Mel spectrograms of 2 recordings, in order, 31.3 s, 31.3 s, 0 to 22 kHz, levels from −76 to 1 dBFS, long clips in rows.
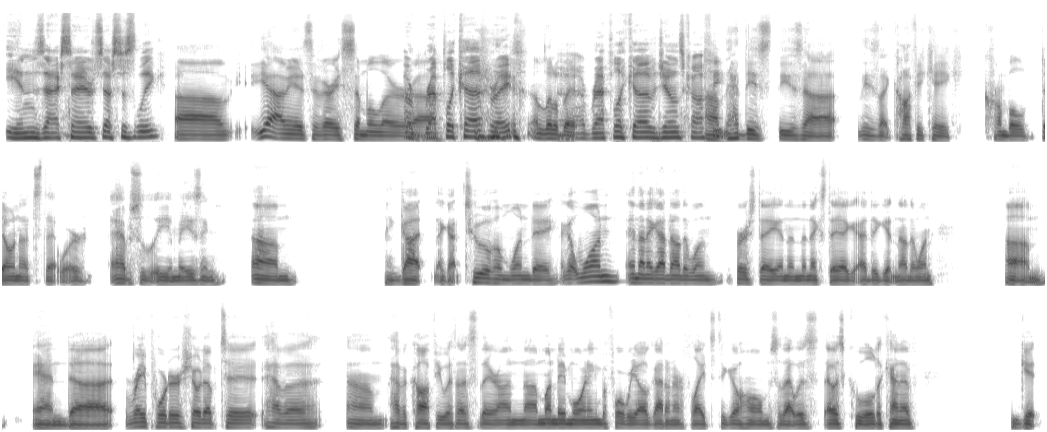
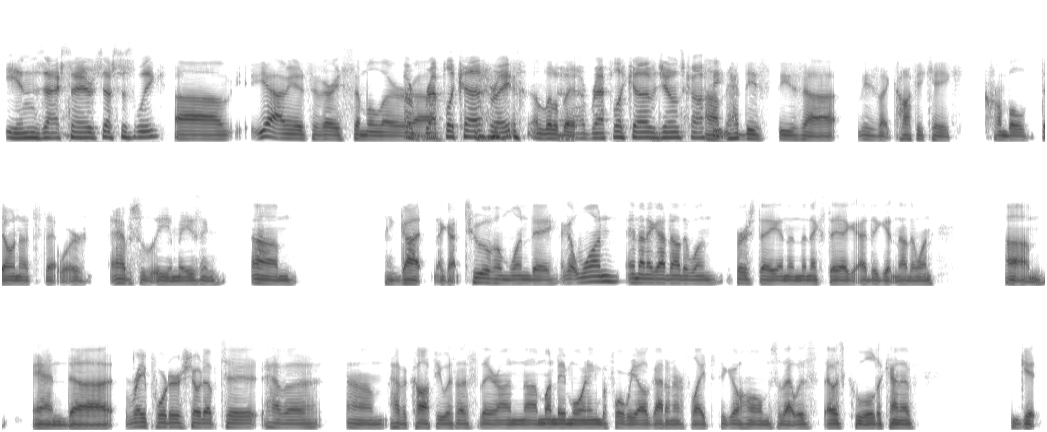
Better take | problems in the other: first | muffled; very; fading above 3 kHz

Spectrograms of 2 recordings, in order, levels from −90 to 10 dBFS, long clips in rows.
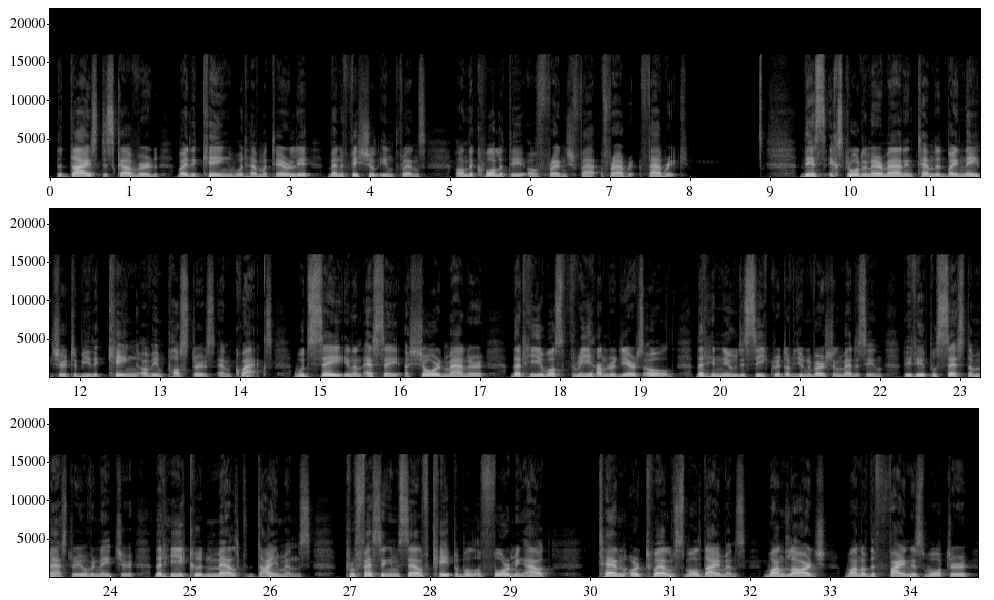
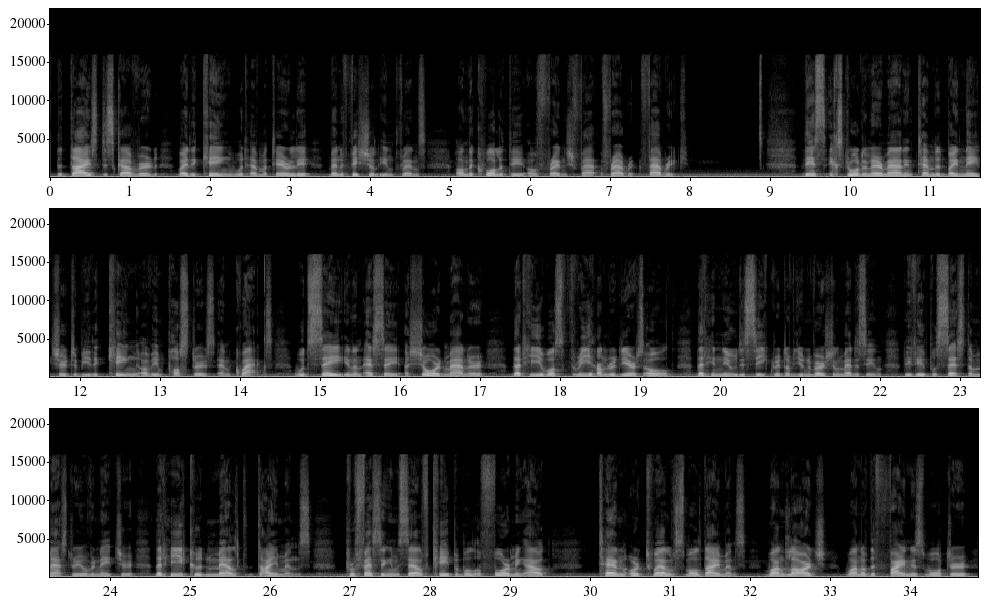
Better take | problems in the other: first | low rumble; faint; throughout; 20 dB below the speech

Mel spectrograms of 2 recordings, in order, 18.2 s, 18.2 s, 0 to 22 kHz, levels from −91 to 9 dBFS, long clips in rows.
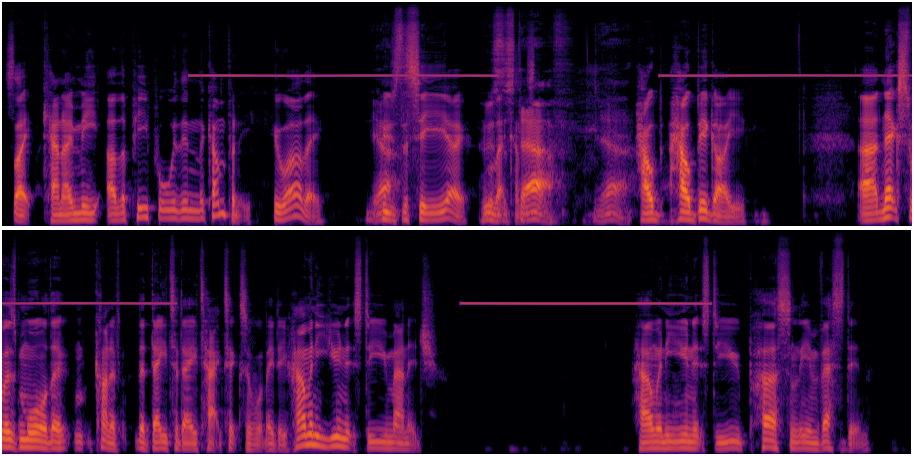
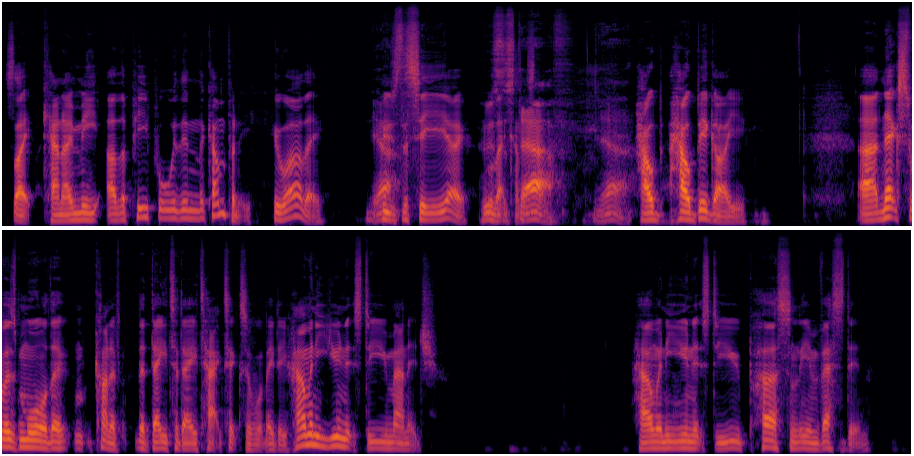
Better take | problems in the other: second | high-pitched whine; noticeable; from 2 to 5 s, from 6.5 to 11 s and from 14 to 16 s; 5.5 kHz, 10 dB below the speech

